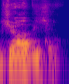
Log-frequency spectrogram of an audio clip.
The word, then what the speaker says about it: Job: 그러나 여러분들 욥 있죠, 욥. 욥. 우리는 욥이라고 번역하는데 발음하는데 실제는 job이죠.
